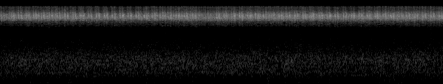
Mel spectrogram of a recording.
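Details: Crickets chirp in a constant high, rapidly pulsing stream with no gaps and no other sounds.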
